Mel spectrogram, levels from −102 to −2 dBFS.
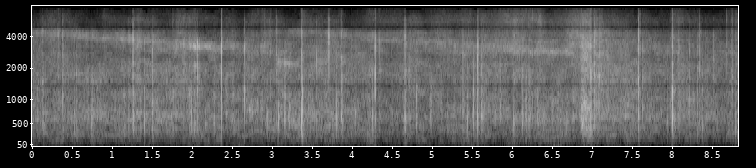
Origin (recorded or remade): remade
